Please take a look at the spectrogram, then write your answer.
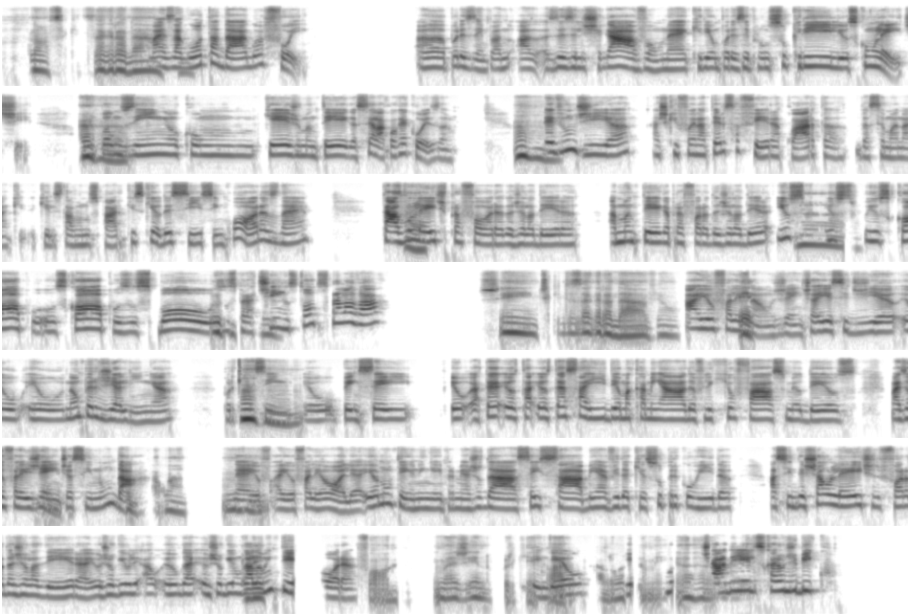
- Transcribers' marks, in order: unintelligible speech
- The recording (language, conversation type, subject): Portuguese, advice, Como posso estabelecer limites pessoais sem me sentir culpado?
